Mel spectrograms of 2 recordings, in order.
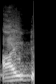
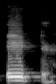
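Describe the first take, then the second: First: The vowel sounds like 'eye'. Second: The vowel sounds like 'ay'. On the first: The speaker calls it wrong. "इसको आइट मत पढ़िएगा" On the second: The speaker calls it right. "एट इसको पढ़ा जाएगा"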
